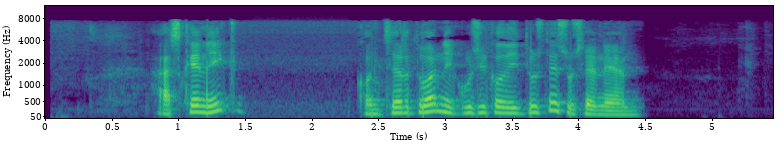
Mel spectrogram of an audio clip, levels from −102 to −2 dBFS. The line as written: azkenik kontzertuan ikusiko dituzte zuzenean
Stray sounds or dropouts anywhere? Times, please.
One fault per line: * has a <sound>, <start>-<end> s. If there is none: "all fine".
all fine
